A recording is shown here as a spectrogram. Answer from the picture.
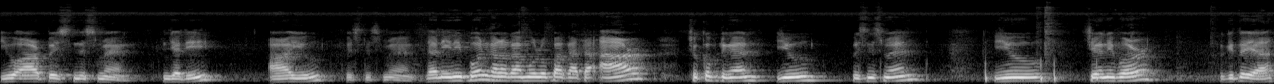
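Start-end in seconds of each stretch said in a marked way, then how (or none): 9.9-11.5 rising question tune lifting on Jennifer. English lesson on dropping are in questions, questioning tone on you Jennifer. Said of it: "Dengan nada bertanya".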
